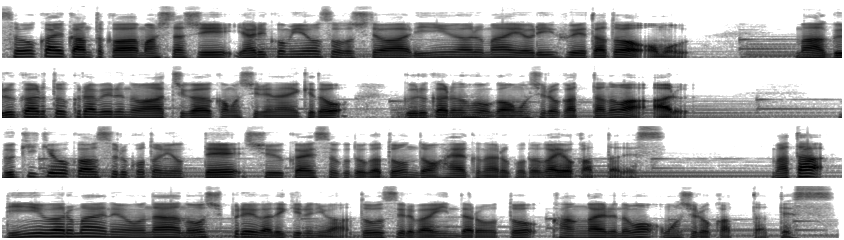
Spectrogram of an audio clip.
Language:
Japanese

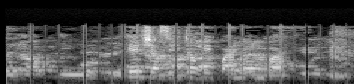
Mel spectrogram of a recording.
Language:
Swahili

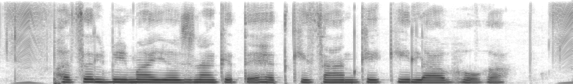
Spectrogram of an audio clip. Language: Magahi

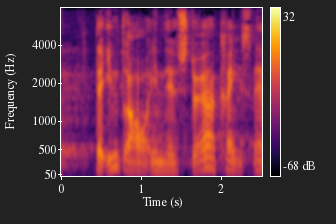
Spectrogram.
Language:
Danish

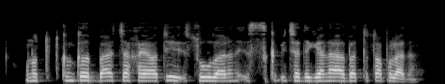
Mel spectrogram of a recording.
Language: Uzbek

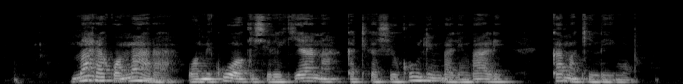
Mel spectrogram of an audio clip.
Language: Swahili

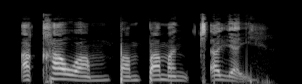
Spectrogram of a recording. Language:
Arequipa-La Unión Quechua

